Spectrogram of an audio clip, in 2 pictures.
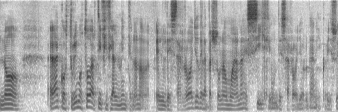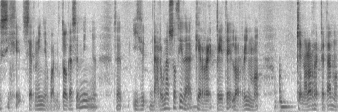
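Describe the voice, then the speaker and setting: A normal speaking voice with lively intonation moves at a fairly quick pace. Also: man, fairly low pitch for a man. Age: 60s. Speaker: philosophy professor. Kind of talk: interview conversation. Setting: law office.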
